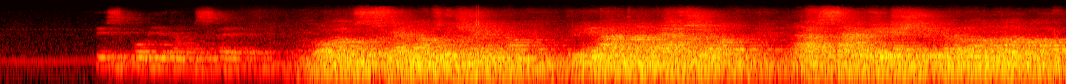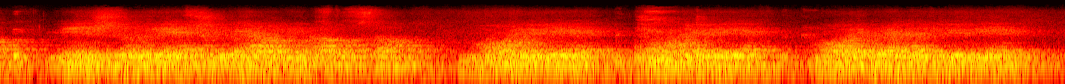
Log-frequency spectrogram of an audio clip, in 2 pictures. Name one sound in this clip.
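An elderly man speaks steadily into a microphone in an echoing hall.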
